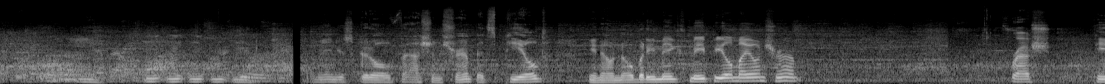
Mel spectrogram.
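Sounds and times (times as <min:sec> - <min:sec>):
restaurant background noise: 0:00.0 - 0:11.0.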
